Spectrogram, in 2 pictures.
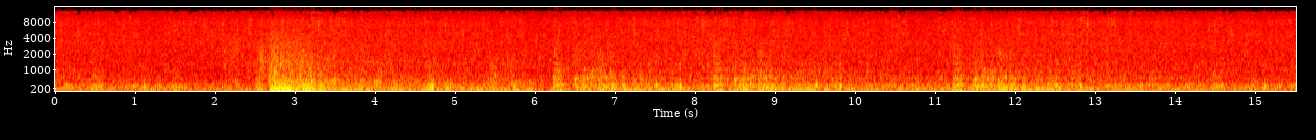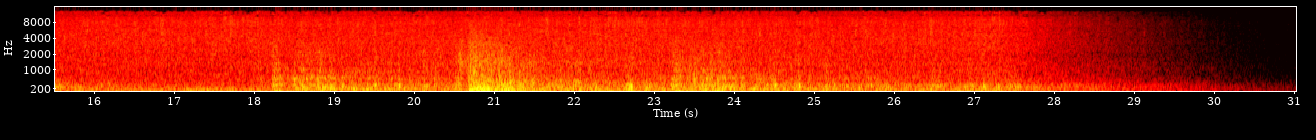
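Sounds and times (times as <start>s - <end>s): heavy rain falling: 0.0s - 29.6s
thunder cracks: 2.2s - 15.7s, 18.1s - 27.7s.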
